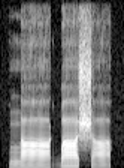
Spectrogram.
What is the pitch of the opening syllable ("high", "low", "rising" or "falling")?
low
